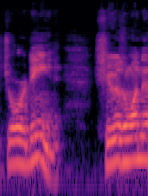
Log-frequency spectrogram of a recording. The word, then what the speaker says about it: Jordynne: I used to call her Jordan Grace until I realized it was Jordynne.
